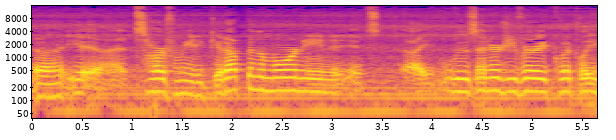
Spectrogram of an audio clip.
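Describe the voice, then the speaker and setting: Moderate pace against noticeable background noise. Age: 40s. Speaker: podcaster in hospice care. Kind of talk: personal monologue. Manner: halting.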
